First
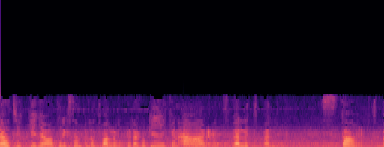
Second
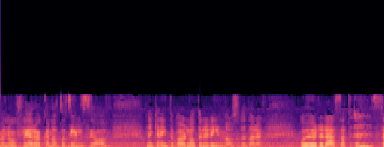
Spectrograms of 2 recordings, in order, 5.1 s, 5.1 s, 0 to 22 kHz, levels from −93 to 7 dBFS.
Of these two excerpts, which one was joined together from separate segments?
second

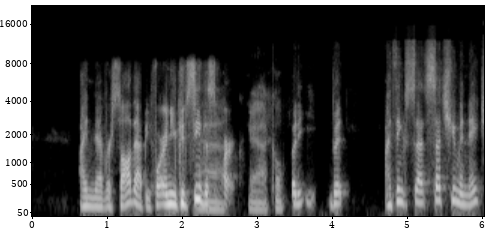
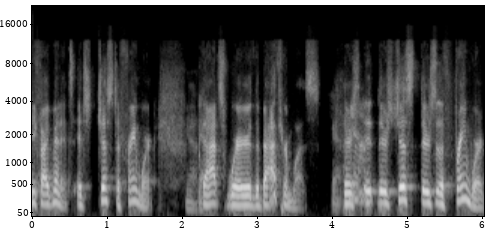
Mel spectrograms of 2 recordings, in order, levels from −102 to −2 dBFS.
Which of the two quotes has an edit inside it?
second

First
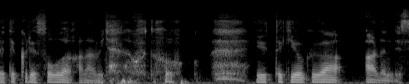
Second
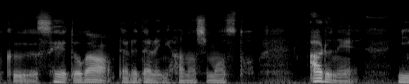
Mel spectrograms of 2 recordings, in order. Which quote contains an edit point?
second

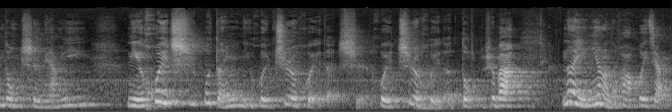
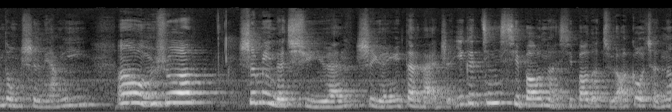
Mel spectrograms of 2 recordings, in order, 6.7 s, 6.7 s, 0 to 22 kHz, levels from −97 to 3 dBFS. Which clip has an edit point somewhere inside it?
second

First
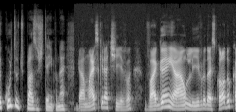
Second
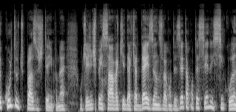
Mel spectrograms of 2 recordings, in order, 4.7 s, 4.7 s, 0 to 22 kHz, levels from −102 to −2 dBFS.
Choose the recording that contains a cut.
first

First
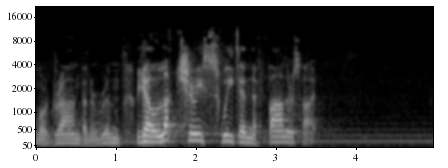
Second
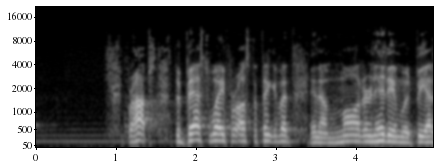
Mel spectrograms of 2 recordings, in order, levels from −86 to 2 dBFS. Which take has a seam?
second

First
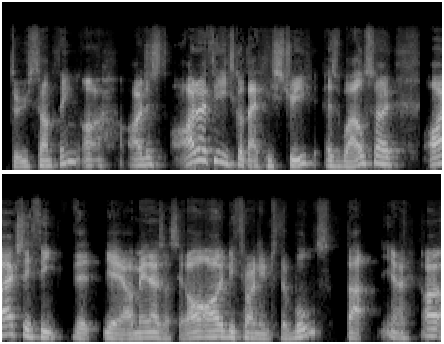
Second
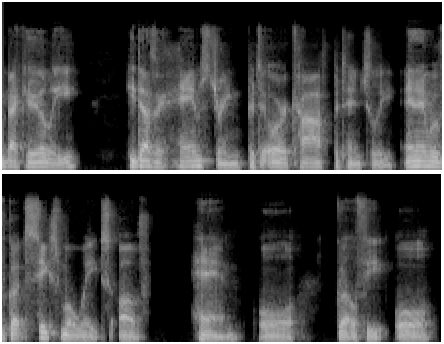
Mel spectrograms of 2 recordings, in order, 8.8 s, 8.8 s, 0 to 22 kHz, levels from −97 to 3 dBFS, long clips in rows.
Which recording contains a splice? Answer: first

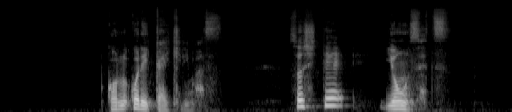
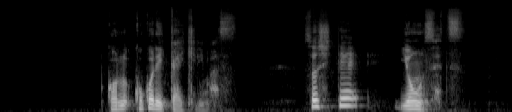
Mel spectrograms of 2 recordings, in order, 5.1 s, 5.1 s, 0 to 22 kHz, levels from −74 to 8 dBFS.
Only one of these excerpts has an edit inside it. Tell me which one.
first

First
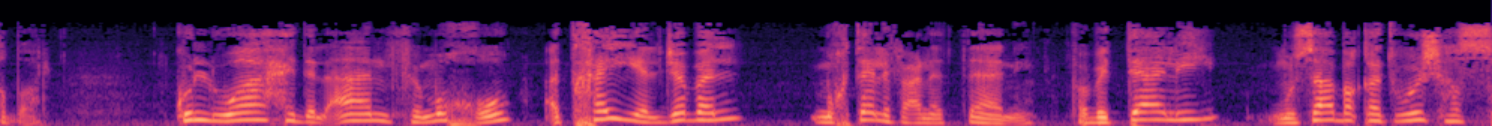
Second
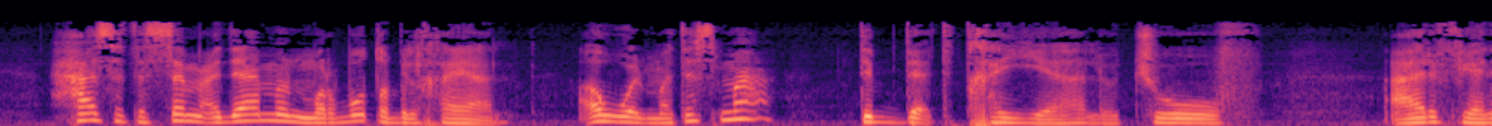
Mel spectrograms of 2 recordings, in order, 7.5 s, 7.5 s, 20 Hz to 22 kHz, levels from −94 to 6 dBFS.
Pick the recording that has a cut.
first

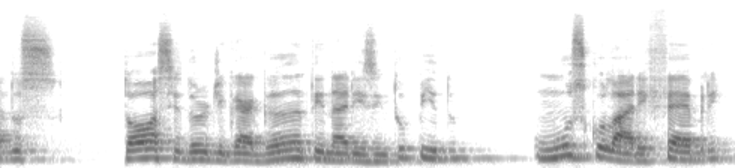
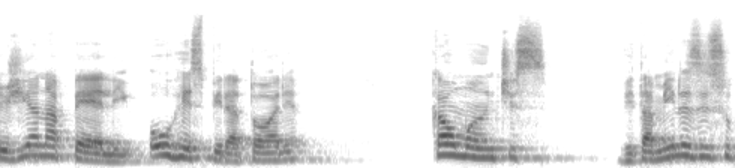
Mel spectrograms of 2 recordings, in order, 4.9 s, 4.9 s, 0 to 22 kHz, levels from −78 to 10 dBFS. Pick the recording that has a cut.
first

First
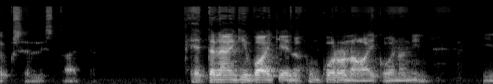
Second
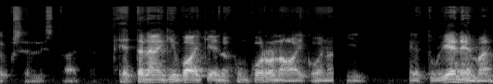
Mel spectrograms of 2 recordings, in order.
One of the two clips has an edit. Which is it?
second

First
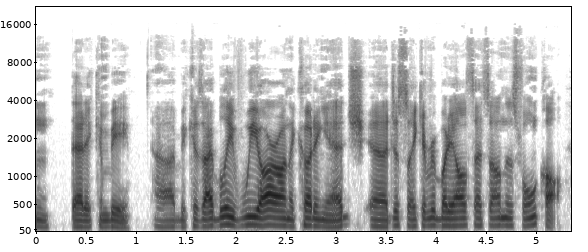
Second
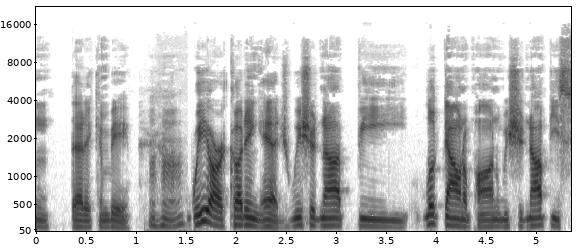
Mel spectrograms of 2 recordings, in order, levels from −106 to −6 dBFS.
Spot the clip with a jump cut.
second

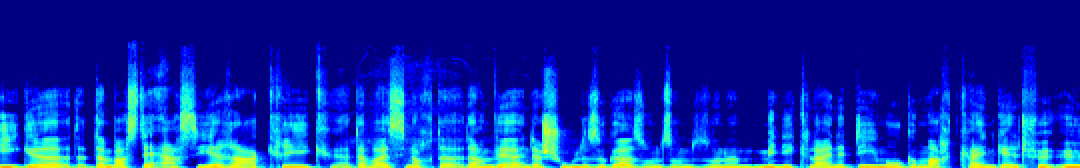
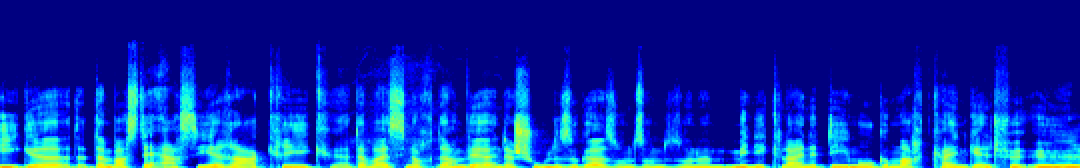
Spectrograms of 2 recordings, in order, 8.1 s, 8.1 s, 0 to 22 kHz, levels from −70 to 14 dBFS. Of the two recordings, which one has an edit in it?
second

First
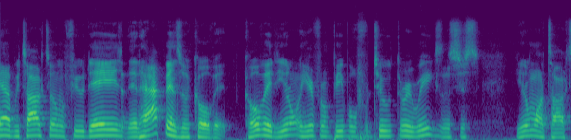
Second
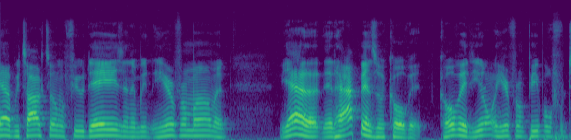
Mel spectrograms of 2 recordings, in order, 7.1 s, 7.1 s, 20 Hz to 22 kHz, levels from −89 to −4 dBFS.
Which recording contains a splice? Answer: first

